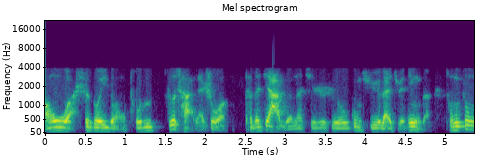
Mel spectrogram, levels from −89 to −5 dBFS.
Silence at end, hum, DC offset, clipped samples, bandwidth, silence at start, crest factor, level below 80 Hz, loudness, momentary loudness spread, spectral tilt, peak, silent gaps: 0 s; none; under 0.1%; under 0.1%; 4 kHz; 0 s; 16 dB; -76 dBFS; -21 LUFS; 9 LU; -9.5 dB/octave; -4 dBFS; none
